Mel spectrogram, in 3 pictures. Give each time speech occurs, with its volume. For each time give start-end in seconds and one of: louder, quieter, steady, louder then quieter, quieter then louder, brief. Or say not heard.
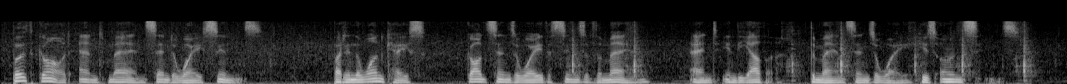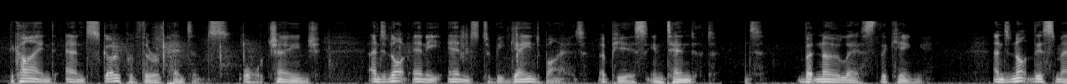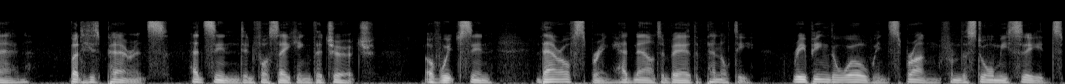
0.1-2.6 brief
3.3-19.9 steady
20.6-31.9 steady.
